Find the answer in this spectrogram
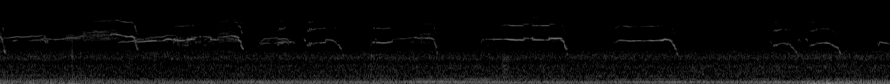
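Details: Two bald eagle chicks at a nest in northeast Florida during feeding, 5 April 2022: thin, high whistled calls, each bending downward at the end, given in quick repeated series over a low steady rumble.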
